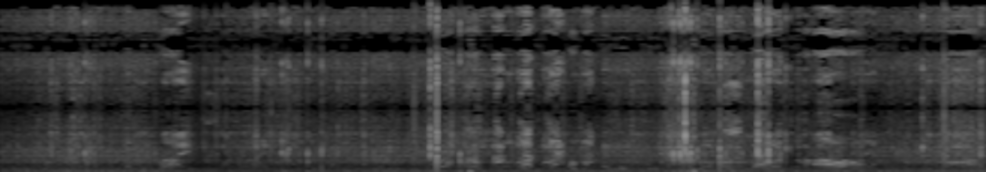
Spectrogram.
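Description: Oars of a coastal rowing boat splashing through choppy water, with a burst roughly every two seconds as the blades strike on each stroke, over a steady rush of water. A voice calls out about two-thirds of the way through.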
